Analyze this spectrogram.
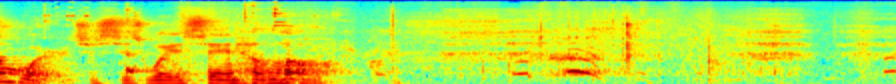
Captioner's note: breathing heavily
